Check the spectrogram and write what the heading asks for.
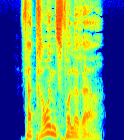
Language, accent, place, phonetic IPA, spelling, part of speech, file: German, Germany, Berlin, [fɛɐ̯ˈtʁaʊ̯ənsˌfɔləʁə], vertrauensvollere, adjective, De-vertrauensvollere.ogg
- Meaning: inflection of vertrauensvoll: 1. strong/mixed nominative/accusative feminine singular comparative degree 2. strong nominative/accusative plural comparative degree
